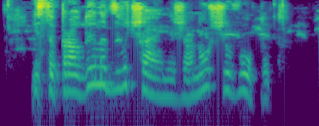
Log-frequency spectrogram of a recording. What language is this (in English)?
Belarusian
